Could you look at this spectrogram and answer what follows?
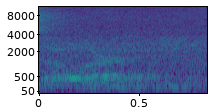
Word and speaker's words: OLRC: So in Ontario, we built the OLRC, the Ontario Library Research Cloud, we tend to pronounce it as OLRC, 11 partners.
